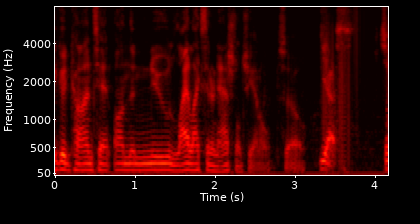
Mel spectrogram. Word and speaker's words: Laylax: instead of L8 there you go definitive answer lilacs and I still mispronounce it so what's new in the word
